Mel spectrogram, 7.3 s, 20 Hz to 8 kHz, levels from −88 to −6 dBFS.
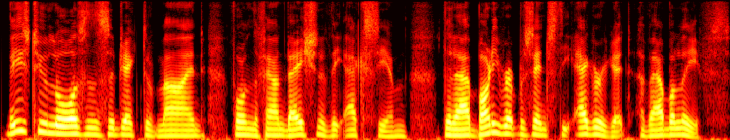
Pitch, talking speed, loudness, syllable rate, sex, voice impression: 130 Hz, 180 wpm, -18 LUFS, 5.5 syllables/s, male, masculine, adult-like, slightly muffled, slightly cool, slightly refreshing, sincere, slightly kind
